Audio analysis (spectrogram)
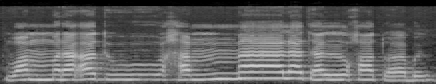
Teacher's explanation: بعض دفعہ لوگ اس میں غفلت کرتے ہیں، وامرأتہ پڑھتے ہیں، درمیان میں جو الف ہے یہ نہیں پڑھا جائے گا، واو کو میم کے ساتھ ملائیں گے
